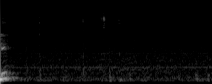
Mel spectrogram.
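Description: Typing on a computer keyboard: faint, scattered key clicks.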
